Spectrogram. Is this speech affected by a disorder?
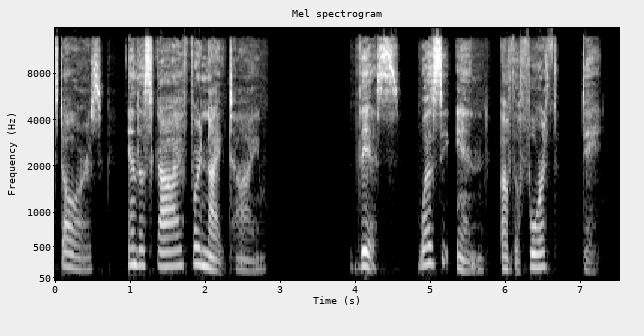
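No.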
